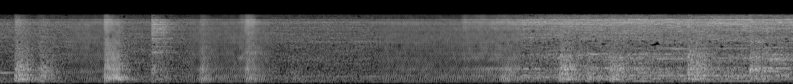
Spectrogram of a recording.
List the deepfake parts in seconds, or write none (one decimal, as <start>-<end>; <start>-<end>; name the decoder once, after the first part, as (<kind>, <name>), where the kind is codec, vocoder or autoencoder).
0.7-1.2 (vocoder, Vocos); 1.9-2.7; 3.8-5.2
